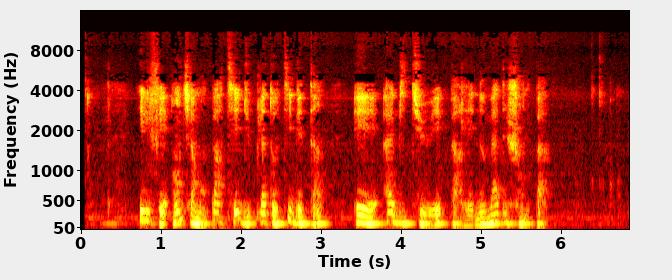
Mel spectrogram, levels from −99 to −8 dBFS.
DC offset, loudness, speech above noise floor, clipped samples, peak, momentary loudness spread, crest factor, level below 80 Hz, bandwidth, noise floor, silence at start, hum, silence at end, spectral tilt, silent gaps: under 0.1%; -24 LUFS; 34 dB; under 0.1%; -8 dBFS; 10 LU; 18 dB; -50 dBFS; 11 kHz; -58 dBFS; 0.05 s; none; 0.35 s; -6 dB/octave; none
